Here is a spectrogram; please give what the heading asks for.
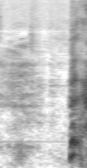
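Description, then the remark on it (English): A single sharp, explosive sneeze bursts out near the end after a brief quiet intake, loud. “Bless you. Excuse me. Bless you.”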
